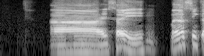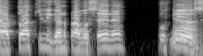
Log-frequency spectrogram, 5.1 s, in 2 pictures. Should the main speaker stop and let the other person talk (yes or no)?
no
